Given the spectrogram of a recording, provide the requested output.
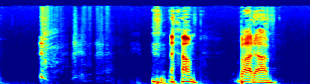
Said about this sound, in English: But hang on, I gotta clear my throat.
